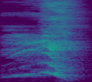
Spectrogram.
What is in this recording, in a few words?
Attack, Soldier Male; Sinecure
